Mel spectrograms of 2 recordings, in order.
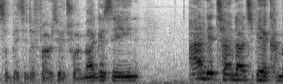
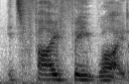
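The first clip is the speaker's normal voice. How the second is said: slow, scoffing and louder; mocking disbelief, higher and slowed; scornful disbelief; 5 semitones higher, 5 dB louder, much slower than usual. A narrator's reading. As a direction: scoff at the idea, drawn out. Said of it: "I scorned".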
